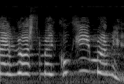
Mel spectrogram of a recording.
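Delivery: put-on high squeaky little girl voice. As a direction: pipe it up like a small girl.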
